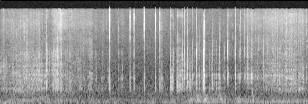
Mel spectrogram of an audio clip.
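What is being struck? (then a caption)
Hard plastic steering wheel airbag cover. Long painted fingernails of both hands tap and scratch the hard plastic airbag cover at the center of a car steering wheel. Quiet, brushy scratching gives way to a run of sharp, bright clicks that stop almost instantly. The taps come in uneven clusters over a soft, steady hiss.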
